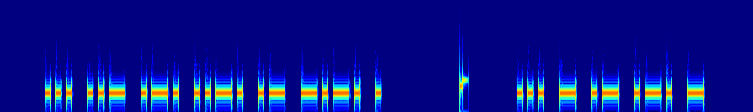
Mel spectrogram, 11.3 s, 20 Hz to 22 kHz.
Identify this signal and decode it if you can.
Morse code, heard as a keyed tone, about 15 wpm, 700 Hz. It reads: SURFACE START
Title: Sets of 4 Words - New Word Drill - 15wpm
